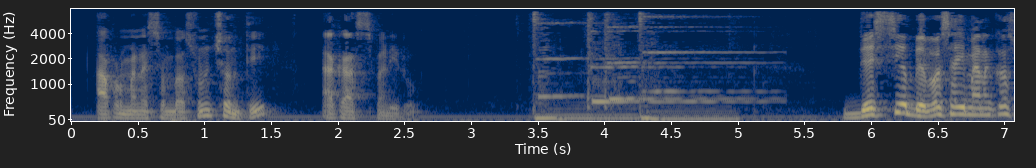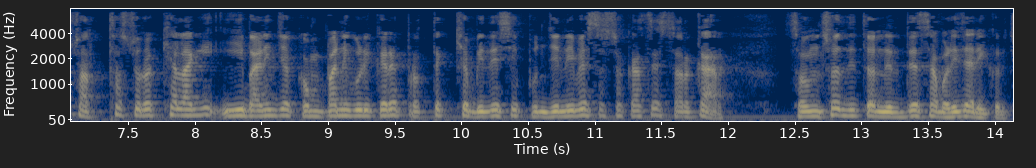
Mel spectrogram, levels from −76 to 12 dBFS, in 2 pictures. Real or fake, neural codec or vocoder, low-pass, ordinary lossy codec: real; none; 7.2 kHz; none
